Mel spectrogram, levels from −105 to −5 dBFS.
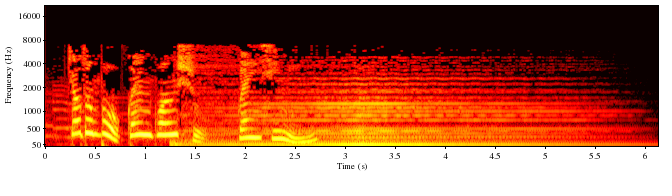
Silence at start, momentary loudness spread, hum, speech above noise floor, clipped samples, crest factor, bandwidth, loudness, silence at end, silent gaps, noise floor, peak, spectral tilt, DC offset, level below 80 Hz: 0.1 s; 20 LU; none; 29 dB; under 0.1%; 16 dB; 7.2 kHz; -27 LUFS; 0.45 s; none; -54 dBFS; -12 dBFS; -5.5 dB/octave; under 0.1%; -38 dBFS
